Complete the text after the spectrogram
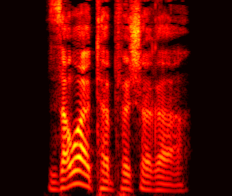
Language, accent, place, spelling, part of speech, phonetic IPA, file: German, Germany, Berlin, sauertöpfischerer, adjective, [ˈzaʊ̯ɐˌtœp͡fɪʃəʁɐ], De-sauertöpfischerer.ogg
- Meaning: inflection of sauertöpfisch: 1. strong/mixed nominative masculine singular comparative degree 2. strong genitive/dative feminine singular comparative degree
